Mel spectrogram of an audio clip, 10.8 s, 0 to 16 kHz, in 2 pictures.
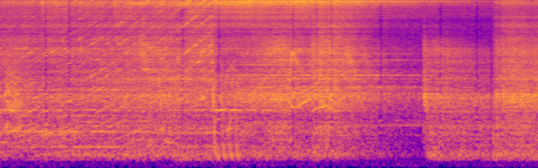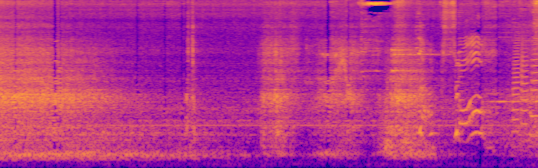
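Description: Madoka Magica 2 pachislot machine playing its battle-effect audio: game music with crashing hit sounds. The sound dips briefly about four seconds in, comes back suddenly with a hit, and a few sharp hits come near the end.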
